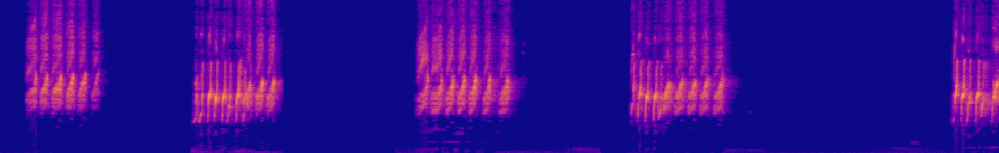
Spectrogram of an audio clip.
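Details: Harsh-voiced Flamboyan bird, kept as a tutor for songbirds, gives five rasping phrases of fast, pulsed notes about every two seconds, each lasting nearly a second, against silence.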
